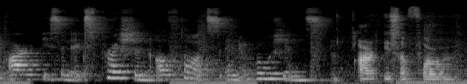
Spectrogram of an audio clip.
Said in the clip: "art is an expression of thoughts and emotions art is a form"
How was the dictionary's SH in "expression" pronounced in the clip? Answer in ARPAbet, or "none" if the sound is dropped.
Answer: SH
